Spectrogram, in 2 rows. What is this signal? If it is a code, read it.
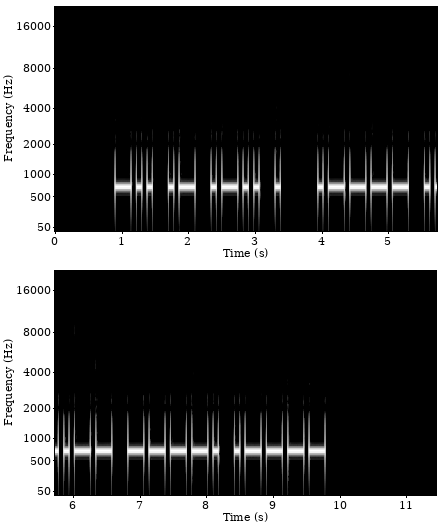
Morse code, heard as a keyed tone, about 15 wpm, 700 Hz. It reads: DALE 1391
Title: CWT Exchange 15wpm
